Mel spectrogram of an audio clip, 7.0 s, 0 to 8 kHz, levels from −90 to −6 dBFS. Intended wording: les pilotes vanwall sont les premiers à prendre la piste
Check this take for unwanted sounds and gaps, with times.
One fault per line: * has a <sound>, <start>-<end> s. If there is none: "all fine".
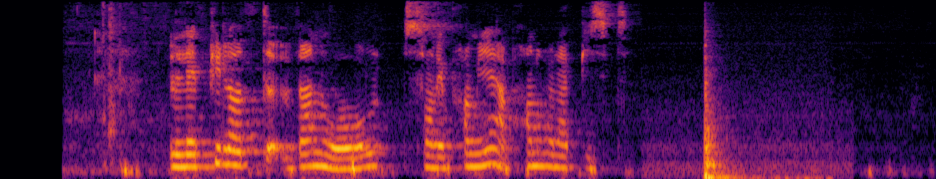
* has a thud, 5.3-6.3 s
